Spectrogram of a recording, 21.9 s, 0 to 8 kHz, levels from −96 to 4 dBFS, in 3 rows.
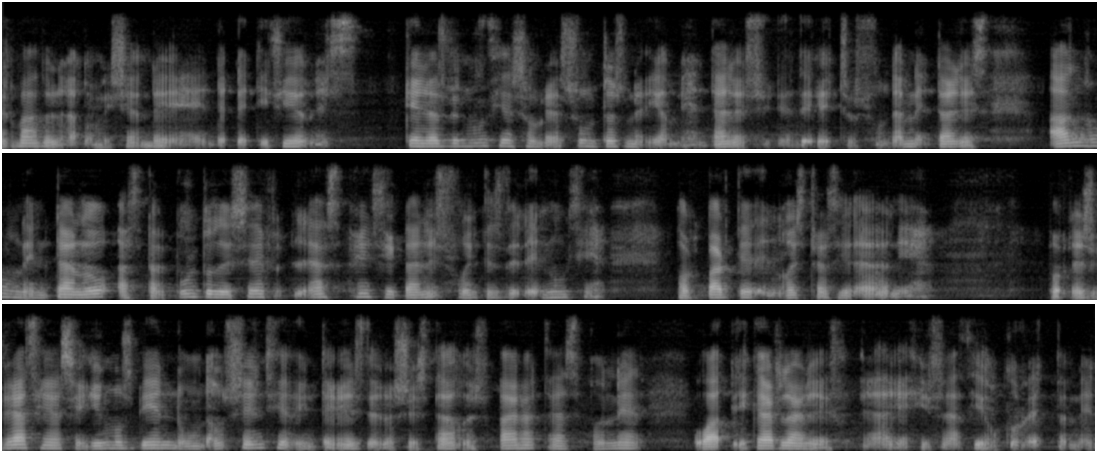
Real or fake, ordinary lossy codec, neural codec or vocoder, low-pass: fake; none; autoencoder, 22.05 kHz, a latent of 192 numbers a frame, VITS, trained on one speaker; 7.2 kHz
